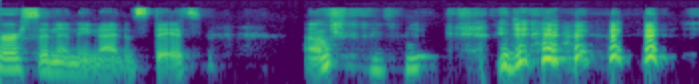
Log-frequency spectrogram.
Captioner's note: laughs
